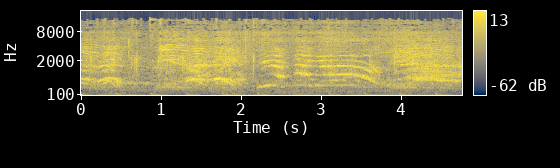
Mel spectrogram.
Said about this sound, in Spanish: Ha llegado hace una media hora aproximadamente al Club Náutico de la localidad, donde ha sido recibido con aplausos y gritos de viva el rey por el público que se había congregado allí.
